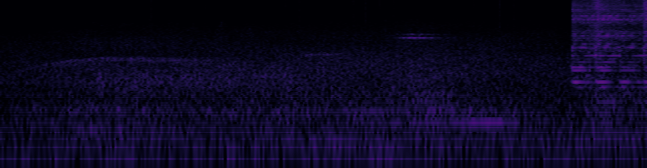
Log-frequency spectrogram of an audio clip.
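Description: A steady, noisy rumble fades in and holds, with a faint rising whine early on; about five and a half seconds in, instrumental music with plucked notes starts over it.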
